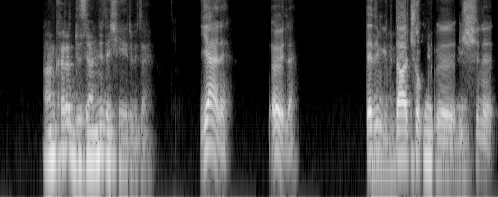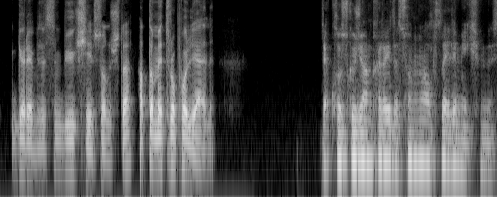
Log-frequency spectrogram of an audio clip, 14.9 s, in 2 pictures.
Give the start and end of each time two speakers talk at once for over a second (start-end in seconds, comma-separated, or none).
5.5-7.2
